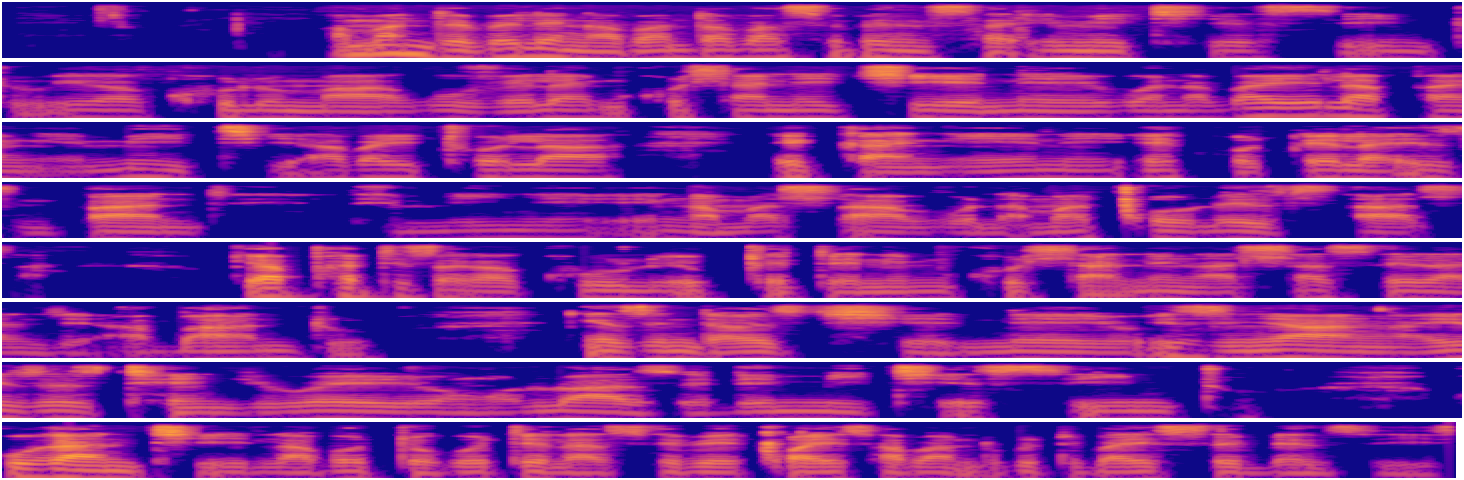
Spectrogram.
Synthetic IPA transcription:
amandʱɛβɛlɛŋaβantʼaβasɛβend͡zʱisa̰ʔimitʰijesḭntʼṵʔḭɣakʰulumaɣuvɛlaimikʰuɬanɛet͡ʃʼijɛnɛjɔβɔnaβajɛlapʰaŋemitʰia̰βajitʰɔlaɛɡ̥ʱaŋeniʔɛɡ̥ʱɔǃɛlaʔḭzimpʼand͡ɮʱɛ | lemiɲɛɛ̰ŋamaɬa̰ɱvʱɔna̰maǃɔlɔeziɬaːɬa | ɣujapʰatʰisaɣakʰuluḛɣuǃʱɛd̥ʱenimikʰuɬa̰nɛŋaɬasɛland͡ʒʱɛaβantʼṵŋezindʱawezit͡ʃʼijɛnɛːjɔʔiziɲaŋaizezitʰend͡ʒʱiwɛjɔŋɔlwazɛlemitʰijḛsintʼuɣuɣantʰilaβɔd̥ʱɔɣɔtʼɛlasɛβɛǁwajisaβantʼuɣutʰiβajisɛβend͡zʱiːsḁ

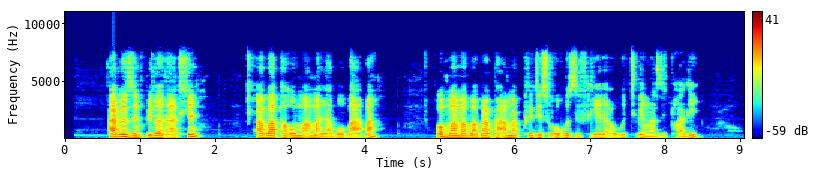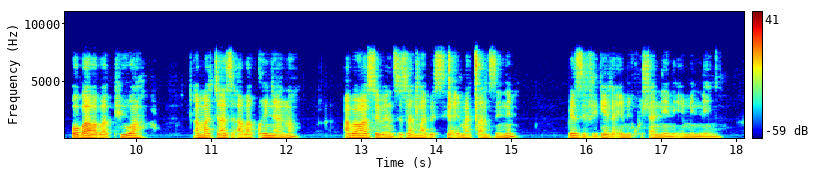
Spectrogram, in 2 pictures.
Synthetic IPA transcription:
a̰βɛzempʼilaɣaɬɛ | a̰βapʰaʔɔmamalaβɔβaːβa | ɔmamaβaβapʰa̰ʔa̰mapʰrilisiʔoɣuziviɣɛla̰ʔṵɣutʰiβɛŋazitʰwali | ɔβaβaβapʰiwa | amad̥ʒ̥ʱaziʔaβakʰwɛɲana | a̰βawasɛβend͡zʱisaŋ͡ǁaβesijaʔɛmaǀant͡sʼini | βeziviɣɛlaʔemikʰuɬaneniemineːŋi

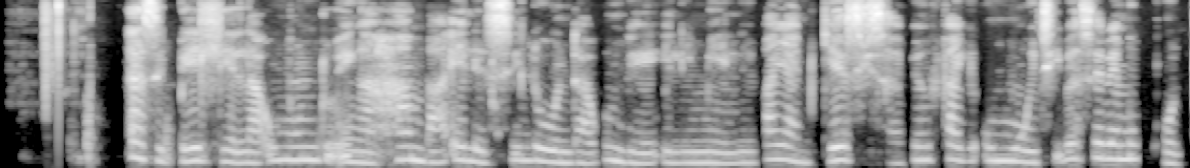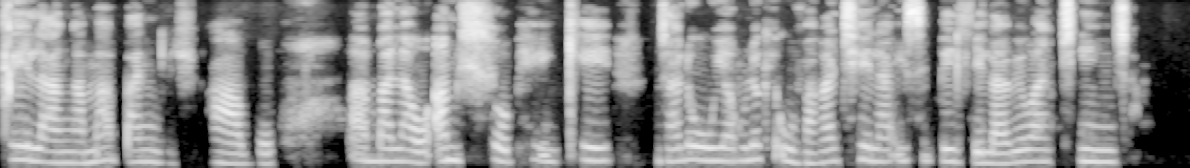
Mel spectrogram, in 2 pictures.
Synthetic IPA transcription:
lasib̥ʱɛɮɛlaʔumuntʼuʔɛŋahambʱaʔɛlesilundʱaɣumbʱɛelimɛlɛβajamɡʱezisaβem̩faɣɛʔumutʰiβɛsɛβemuɡ̥ʱɔǃɛlaŋamab̥ʱaŋɛɬaβɔaβalawɔʔam̩ɬɔpʰɛkʼɛnd͡ʒʱalɔujaβulɔkʰɛʔuvaɣat͡ʃʰɛlaʔisib̥ʱɛɮɛlaβɛwat͡ʃʼiːnt͡ʃʼḁ

